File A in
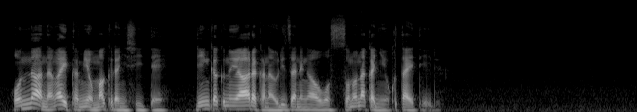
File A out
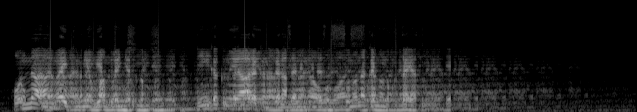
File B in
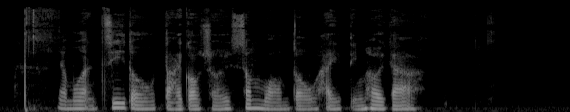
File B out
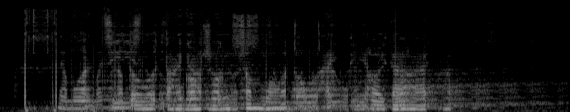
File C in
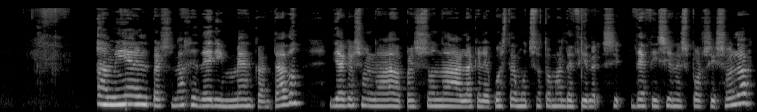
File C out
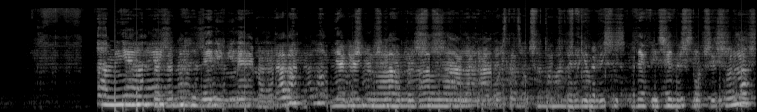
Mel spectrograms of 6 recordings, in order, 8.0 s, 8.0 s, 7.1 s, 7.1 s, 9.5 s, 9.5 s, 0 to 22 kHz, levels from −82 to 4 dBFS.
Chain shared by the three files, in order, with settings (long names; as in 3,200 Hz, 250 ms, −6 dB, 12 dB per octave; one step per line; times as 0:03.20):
delay that plays each chunk backwards 256 ms, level −3 dB
spectral tilt −1.5 dB per octave
echo with shifted repeats 344 ms, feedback 61%, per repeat +35 Hz, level −16 dB
dynamic equaliser 2,300 Hz, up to +5 dB, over −46 dBFS, Q 1.3
regular buffer underruns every 0.27 s, samples 128, zero, from 0:00.63
barber-pole flanger 3.5 ms +0.31 Hz
level −1 dB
